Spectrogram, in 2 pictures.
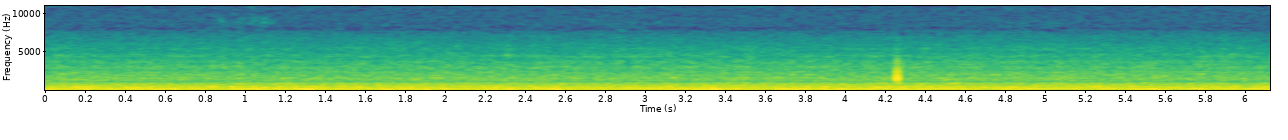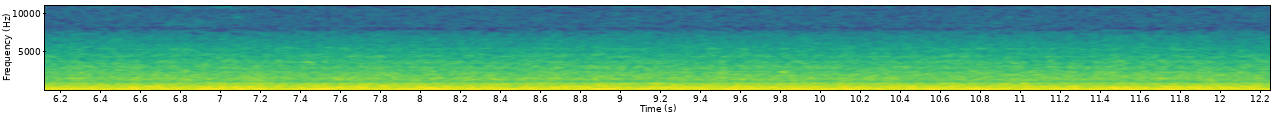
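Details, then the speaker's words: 1974 Kmart K-223 20-inch box fan, McMillan motor, unrestored, apparently well oiled, fitted with a four-wing Lasko blade, on low speed: low even hum, steady drone and soft air rush, no knocks or scraping; normal running. "appears to have been kept very well oiled throughout its life because it runs about as perfect as it's ever going to"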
